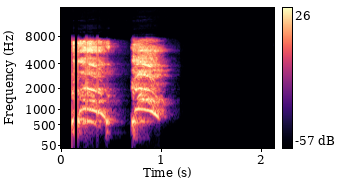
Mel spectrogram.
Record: cough_length: 2.1 s
cough_amplitude: 29975
cough_signal_mean_std_ratio: 0.5
survey_phase: alpha (2021-03-01 to 2021-08-12)
age: 45-64
gender: Female
wearing_mask: 'No'
symptom_cough_any: true
symptom_fatigue: true
symptom_change_to_sense_of_smell_or_taste: true
symptom_loss_of_taste: true
smoker_status: Never smoked
respiratory_condition_asthma: false
respiratory_condition_other: false
recruitment_source: Test and Trace
submission_delay: 2 days
covid_test_result: Positive
covid_test_method: RT-qPCR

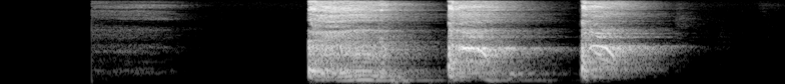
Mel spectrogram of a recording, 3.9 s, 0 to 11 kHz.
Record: three_cough_length: 3.9 s
three_cough_amplitude: 32767
three_cough_signal_mean_std_ratio: 0.44
survey_phase: beta (2021-08-13 to 2022-03-07)
age: 18-44
gender: Male
wearing_mask: 'No'
symptom_cough_any: true
symptom_runny_or_blocked_nose: true
symptom_fatigue: true
symptom_headache: true
symptom_other: true
symptom_onset: 4 days
smoker_status: Never smoked
respiratory_condition_asthma: false
respiratory_condition_other: false
recruitment_source: Test and Trace
submission_delay: 2 days
covid_test_result: Positive
covid_test_method: RT-qPCR
covid_ct_value: 16.4
covid_ct_gene: ORF1ab gene
covid_ct_mean: 17.0
covid_viral_load: 2700000 copies/ml
covid_viral_load_category: High viral load (>1M copies/ml)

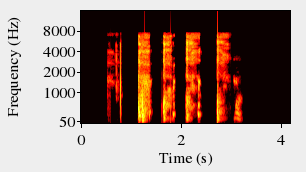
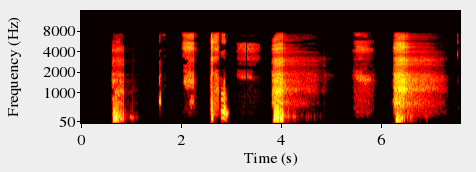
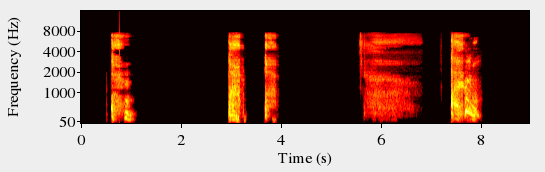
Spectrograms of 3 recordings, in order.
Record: cough_length: 4.2 s
cough_amplitude: 30360
cough_signal_mean_std_ratio: 0.32
exhalation_length: 7.6 s
exhalation_amplitude: 32365
exhalation_signal_mean_std_ratio: 0.32
three_cough_length: 9.0 s
three_cough_amplitude: 28375
three_cough_signal_mean_std_ratio: 0.3
survey_phase: beta (2021-08-13 to 2022-03-07)
age: 18-44
gender: Female
wearing_mask: 'No'
symptom_cough_any: true
symptom_shortness_of_breath: true
symptom_sore_throat: true
symptom_fatigue: true
symptom_headache: true
symptom_other: true
symptom_onset: 3 days
smoker_status: Never smoked
respiratory_condition_asthma: true
respiratory_condition_other: false
recruitment_source: Test and Trace
submission_delay: 1 day
covid_test_result: Positive
covid_test_method: ePCR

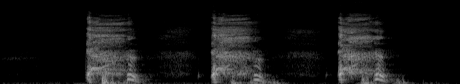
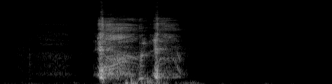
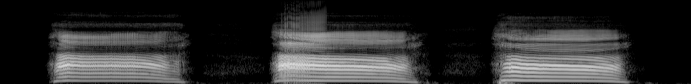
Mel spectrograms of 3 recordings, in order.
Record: three_cough_length: 4.6 s
three_cough_amplitude: 7666
three_cough_signal_mean_std_ratio: 0.52
cough_length: 3.3 s
cough_amplitude: 9382
cough_signal_mean_std_ratio: 0.34
exhalation_length: 6.9 s
exhalation_amplitude: 32768
exhalation_signal_mean_std_ratio: 0.64
survey_phase: beta (2021-08-13 to 2022-03-07)
age: 18-44
gender: Male
wearing_mask: 'No'
symptom_cough_any: true
symptom_shortness_of_breath: true
symptom_sore_throat: true
symptom_fatigue: true
symptom_onset: 4 days
smoker_status: Never smoked
respiratory_condition_asthma: true
respiratory_condition_other: false
recruitment_source: REACT
submission_delay: 2 days
covid_test_result: Negative
covid_test_method: RT-qPCR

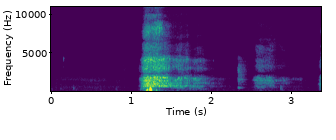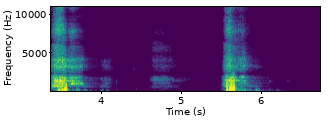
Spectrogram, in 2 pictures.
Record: exhalation_length: 6.7 s
exhalation_amplitude: 32201
exhalation_signal_mean_std_ratio: 0.28
survey_phase: beta (2021-08-13 to 2022-03-07)
age: 45-64
gender: Female
wearing_mask: 'No'
symptom_none: true
smoker_status: Never smoked
respiratory_condition_asthma: false
respiratory_condition_other: false
recruitment_source: REACT
submission_delay: 4 days
covid_test_result: Negative
covid_test_method: RT-qPCR
influenza_a_test_result: Negative
influenza_b_test_result: Negative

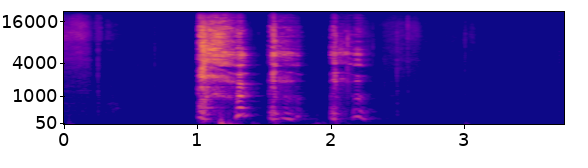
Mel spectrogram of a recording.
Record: three_cough_length: 3.8 s
three_cough_amplitude: 11426
three_cough_signal_mean_std_ratio: 0.33
survey_phase: beta (2021-08-13 to 2022-03-07)
age: 65+
gender: Male
wearing_mask: 'No'
symptom_none: true
smoker_status: Ex-smoker
respiratory_condition_asthma: false
respiratory_condition_other: false
recruitment_source: REACT
submission_delay: 2 days
covid_test_result: Negative
covid_test_method: RT-qPCR
influenza_a_test_result: Unknown/Void
influenza_b_test_result: Unknown/Void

